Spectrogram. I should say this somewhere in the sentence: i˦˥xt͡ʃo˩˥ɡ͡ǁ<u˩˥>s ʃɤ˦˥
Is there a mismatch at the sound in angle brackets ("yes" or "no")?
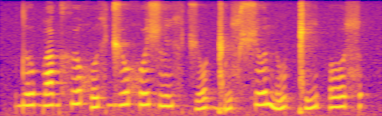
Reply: no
